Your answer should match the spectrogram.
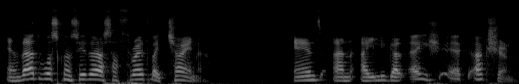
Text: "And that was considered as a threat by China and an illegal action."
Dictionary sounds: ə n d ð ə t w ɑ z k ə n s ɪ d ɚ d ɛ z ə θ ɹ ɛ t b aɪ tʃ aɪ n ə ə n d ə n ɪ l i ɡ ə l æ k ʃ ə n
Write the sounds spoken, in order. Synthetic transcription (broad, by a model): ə n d ð ə t w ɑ s k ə n s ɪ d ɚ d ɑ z ə θ ɹ ɛ t b aɪ tʃ aɪ n ə ə n d ə n ɪ l i ɡ ə l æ k ʃ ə n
